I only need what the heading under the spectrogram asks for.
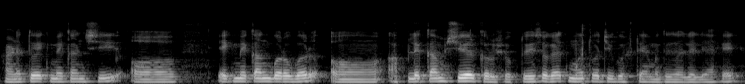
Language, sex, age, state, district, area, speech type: Marathi, male, 18-30, Maharashtra, Kolhapur, urban, spontaneous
